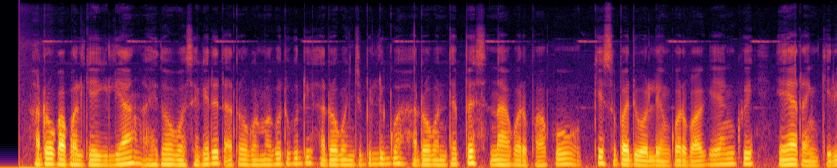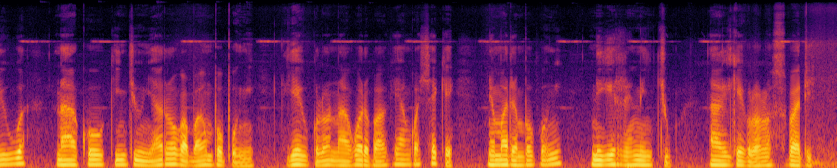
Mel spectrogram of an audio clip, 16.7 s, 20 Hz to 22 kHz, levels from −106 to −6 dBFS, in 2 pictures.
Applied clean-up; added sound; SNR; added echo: none; none; none; none.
